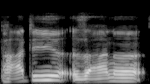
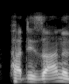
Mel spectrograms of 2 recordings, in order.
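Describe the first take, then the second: First: It is split into two words with a break. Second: It is said as one word without a break. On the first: It names a party and cream. "es könnte einmal Party, Sahne, Widerstand" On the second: It names a partisan fighter. "oder es könnte auch Partisane, Widerstand sein"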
